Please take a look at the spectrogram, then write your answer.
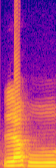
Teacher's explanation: لا کو لمبا نہیں کرنا، ہو کو کریں گے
